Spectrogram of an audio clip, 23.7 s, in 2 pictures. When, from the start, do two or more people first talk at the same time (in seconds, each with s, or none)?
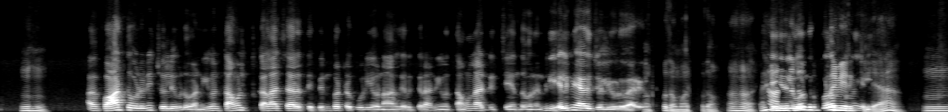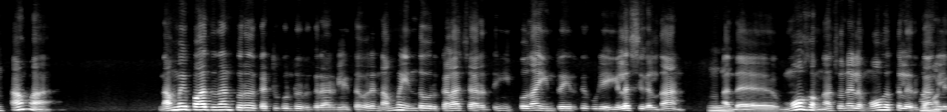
9.5 s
